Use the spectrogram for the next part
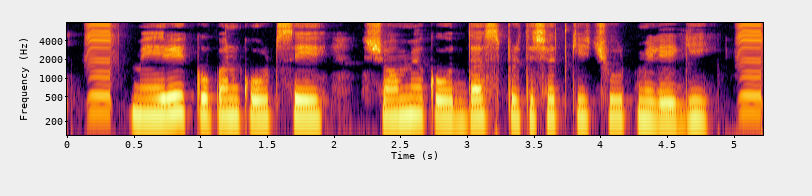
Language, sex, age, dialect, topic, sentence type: Hindi, female, 18-24, Garhwali, banking, statement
